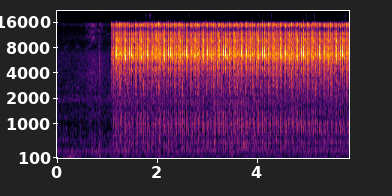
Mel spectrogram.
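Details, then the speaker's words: Daihatsu Grand Max after ECU fix (resistor fitted, CKP circuit) that previously started briefly then died; fires and holds an even, steady idle with a light regular tick, no stumbling or dying, restarts responsively. "Nah, ini ee seperti ini bisa ee hidup ya, hidup normal seperti ini."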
